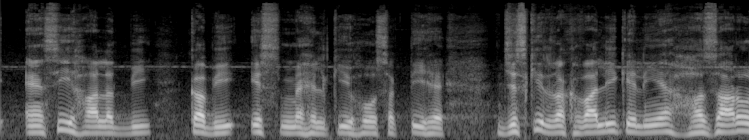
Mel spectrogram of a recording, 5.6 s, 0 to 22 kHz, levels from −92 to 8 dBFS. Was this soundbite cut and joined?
no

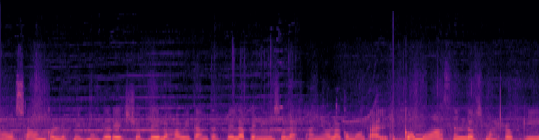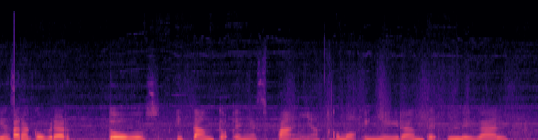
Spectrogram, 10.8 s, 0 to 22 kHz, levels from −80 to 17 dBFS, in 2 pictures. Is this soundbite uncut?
no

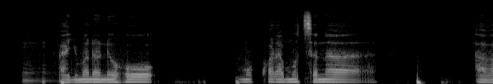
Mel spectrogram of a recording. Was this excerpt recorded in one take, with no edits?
yes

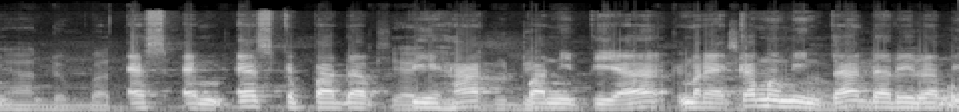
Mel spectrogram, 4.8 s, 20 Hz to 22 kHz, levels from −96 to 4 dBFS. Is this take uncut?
no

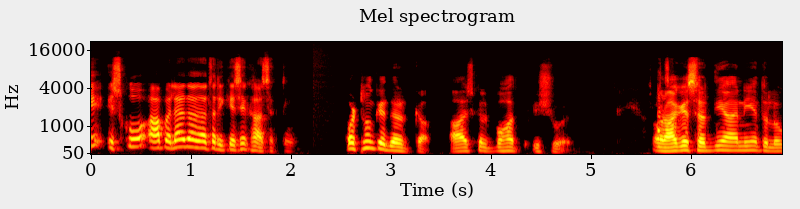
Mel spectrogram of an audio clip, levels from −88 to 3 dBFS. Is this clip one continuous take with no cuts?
no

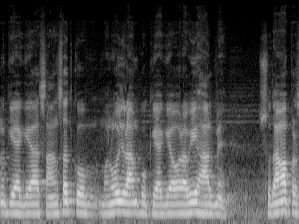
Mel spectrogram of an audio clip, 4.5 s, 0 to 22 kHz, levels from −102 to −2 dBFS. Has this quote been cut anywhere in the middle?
no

